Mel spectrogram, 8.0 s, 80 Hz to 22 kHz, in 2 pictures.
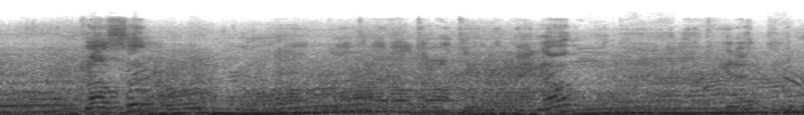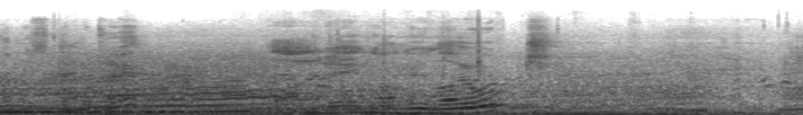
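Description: Several Supernasjonal rallycross cars over 2400 cc racing, their engines revving up and down through the gears. The sound is loud until about six and a half seconds in, then fades as the cars move away.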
